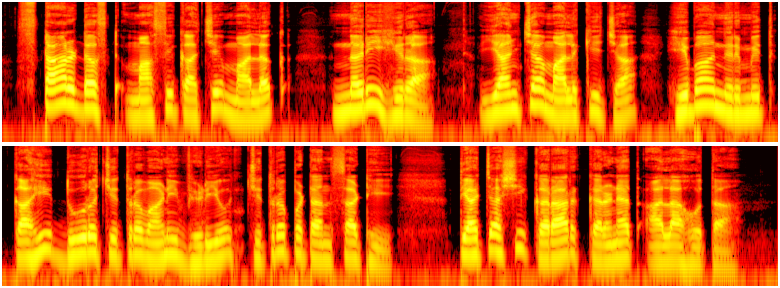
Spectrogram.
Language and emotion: Marathi, neutral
